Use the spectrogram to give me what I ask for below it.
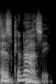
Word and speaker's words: Eskenazi: how do you say this? Eskenazi. Is that right? That's Eskenazi. Yeah, nailed it.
